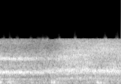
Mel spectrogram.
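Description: Stadium crowd of football supporters singing a steady chant, with many voices holding the same notes.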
